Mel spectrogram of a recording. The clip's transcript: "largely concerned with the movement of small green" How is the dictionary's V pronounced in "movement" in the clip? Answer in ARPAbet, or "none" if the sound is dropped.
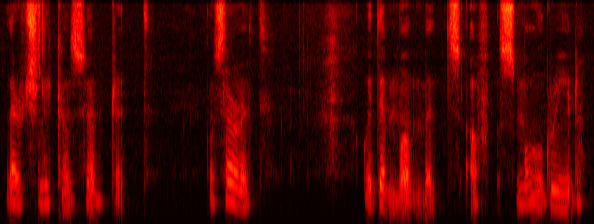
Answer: none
